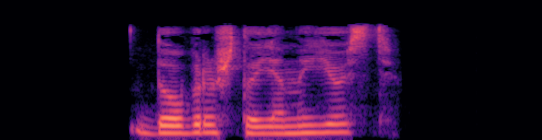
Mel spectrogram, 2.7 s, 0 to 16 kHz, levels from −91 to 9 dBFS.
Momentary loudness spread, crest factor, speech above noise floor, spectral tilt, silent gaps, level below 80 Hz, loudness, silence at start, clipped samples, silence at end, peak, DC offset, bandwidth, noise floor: 17 LU; 16 dB; over 69 dB; -4 dB/octave; none; -64 dBFS; -22 LUFS; 0.65 s; under 0.1%; 0.75 s; -8 dBFS; under 0.1%; 8.4 kHz; under -90 dBFS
